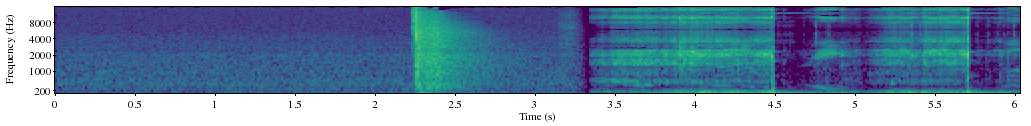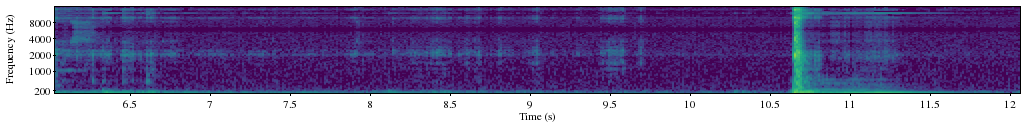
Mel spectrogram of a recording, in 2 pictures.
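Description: A 2012 PSE Vendetta DC compound bow is shot, with a sharp crack and a short ringing decay about two seconds in. Thumps and handling noise follow, and near the end comes a second sharp crack with a low thud that dies away.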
